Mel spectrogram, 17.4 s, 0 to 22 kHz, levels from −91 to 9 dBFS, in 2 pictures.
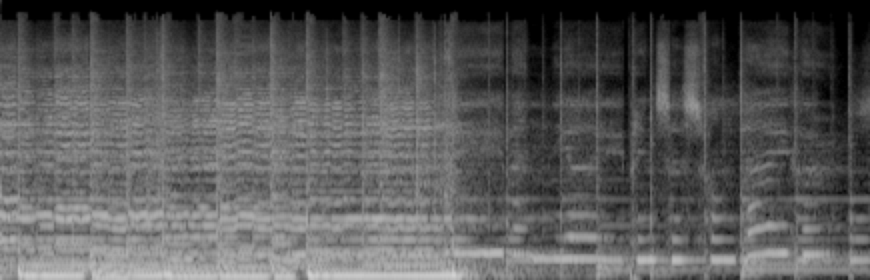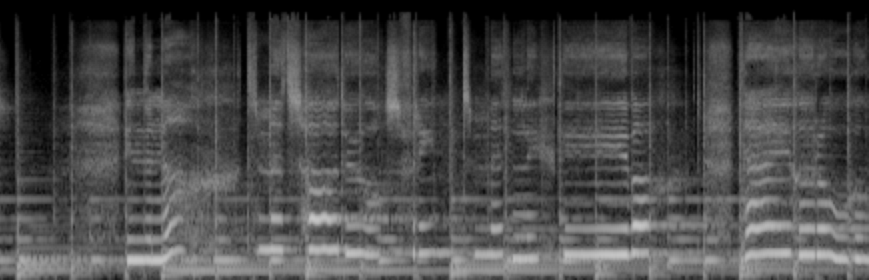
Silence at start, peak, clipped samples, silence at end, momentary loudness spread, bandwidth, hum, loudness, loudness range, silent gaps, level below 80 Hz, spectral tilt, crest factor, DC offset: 0 s; -4 dBFS; under 0.1%; 0 s; 13 LU; 17 kHz; none; -19 LUFS; 9 LU; none; -24 dBFS; -5.5 dB/octave; 16 dB; under 0.1%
